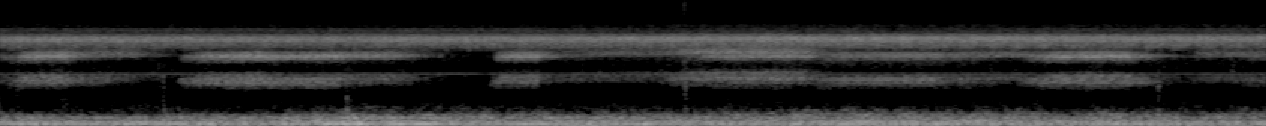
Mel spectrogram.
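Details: Frogs calling in rain, thousands together: continuous high-pitched trill beneath overlapping mid-pitched calls that switch on and off every few seconds, all carried over steady pattering, rumbling rainfall.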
